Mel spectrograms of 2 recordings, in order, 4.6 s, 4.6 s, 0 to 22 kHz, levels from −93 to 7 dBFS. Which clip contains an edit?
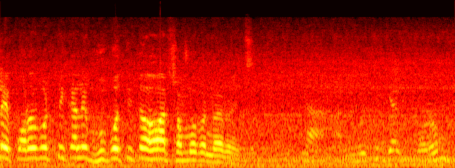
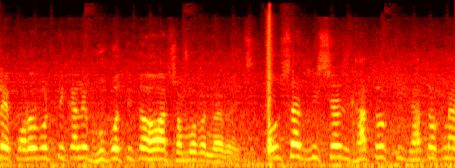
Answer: second; 1 cut; at 2.7 s

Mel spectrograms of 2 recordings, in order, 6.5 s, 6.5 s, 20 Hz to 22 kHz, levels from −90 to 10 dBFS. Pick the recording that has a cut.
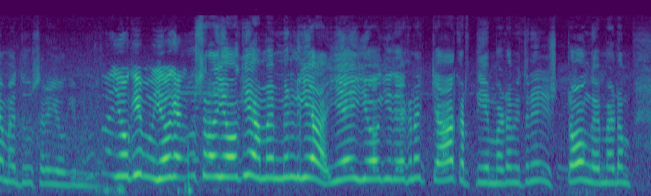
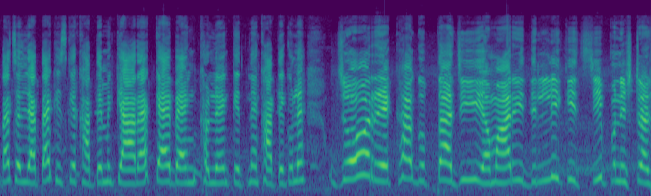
second; 1 cut; at 3.3 s

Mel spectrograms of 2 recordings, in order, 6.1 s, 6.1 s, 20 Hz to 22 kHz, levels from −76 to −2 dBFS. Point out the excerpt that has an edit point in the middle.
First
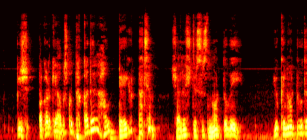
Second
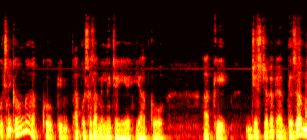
first; 1 cut; at 3.3 s

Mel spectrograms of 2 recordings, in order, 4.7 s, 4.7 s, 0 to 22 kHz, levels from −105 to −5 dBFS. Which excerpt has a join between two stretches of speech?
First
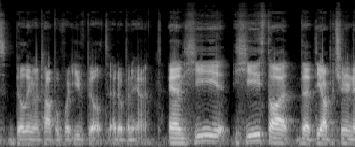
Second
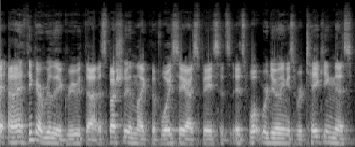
first; 2 cuts; at 2.0 s, 3.1 s

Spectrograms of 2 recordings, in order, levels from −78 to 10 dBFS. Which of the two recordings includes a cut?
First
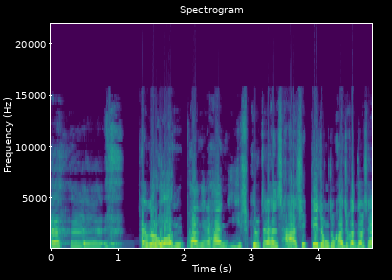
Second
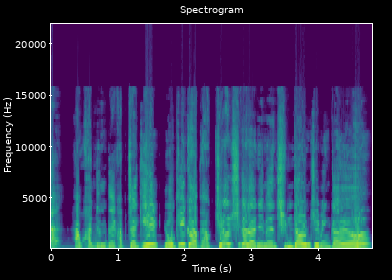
first; 1 cut; at 1.1 s

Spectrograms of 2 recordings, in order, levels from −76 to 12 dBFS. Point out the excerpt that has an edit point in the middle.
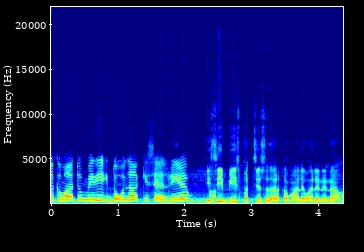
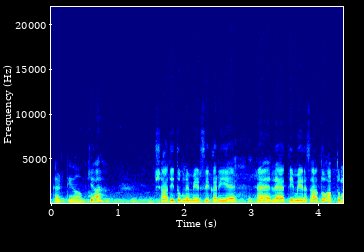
second; 1 cut; at 1.6 s

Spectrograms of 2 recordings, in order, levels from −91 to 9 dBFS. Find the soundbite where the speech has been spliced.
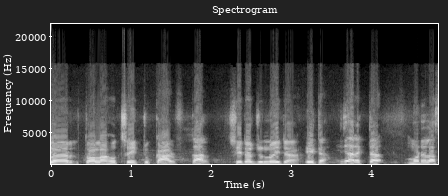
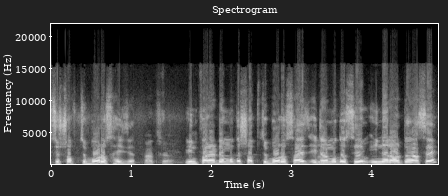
first; 1 cut; at 3.6 s

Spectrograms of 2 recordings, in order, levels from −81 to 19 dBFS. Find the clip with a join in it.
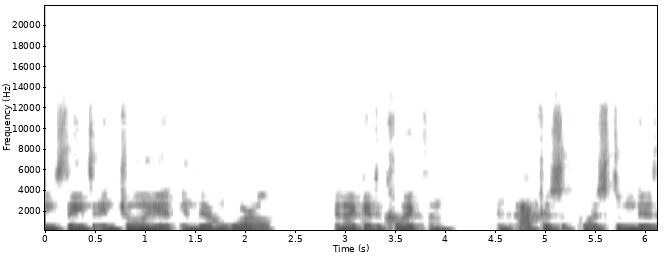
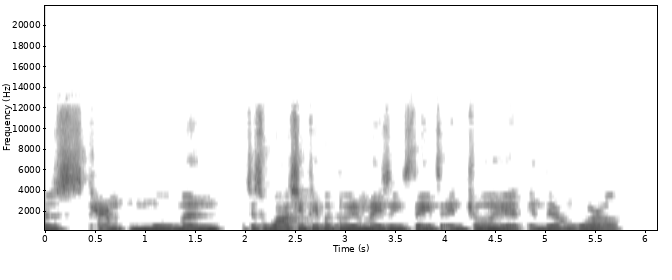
second; 1 cut; at 1.8 s

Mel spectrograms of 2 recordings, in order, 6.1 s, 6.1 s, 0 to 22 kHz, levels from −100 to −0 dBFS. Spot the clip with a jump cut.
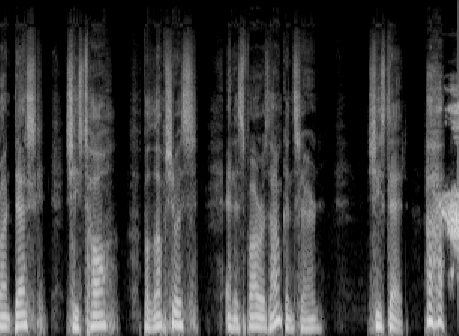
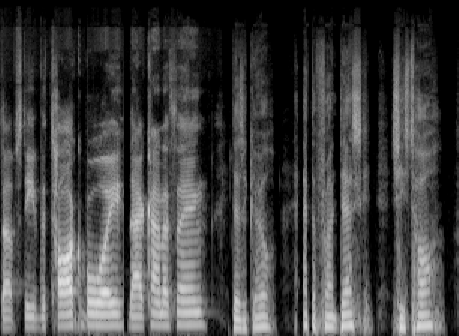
second; 1 cut; at 2.8 s

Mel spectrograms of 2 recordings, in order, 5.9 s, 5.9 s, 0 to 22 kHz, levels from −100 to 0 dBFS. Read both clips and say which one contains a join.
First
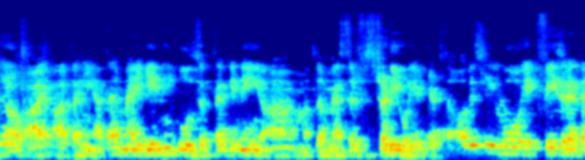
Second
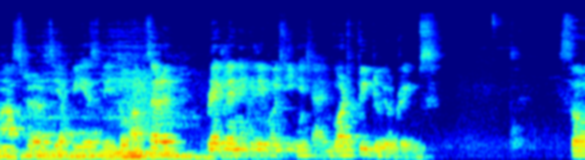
second; 1 cut; at 2.9 s

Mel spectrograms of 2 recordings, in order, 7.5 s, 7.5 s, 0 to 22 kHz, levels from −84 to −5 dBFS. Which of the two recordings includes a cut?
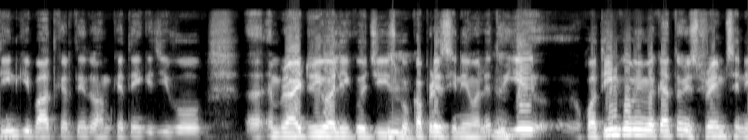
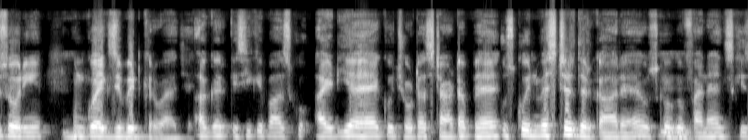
second; 2 cuts; at 2.0 s, 5.1 s

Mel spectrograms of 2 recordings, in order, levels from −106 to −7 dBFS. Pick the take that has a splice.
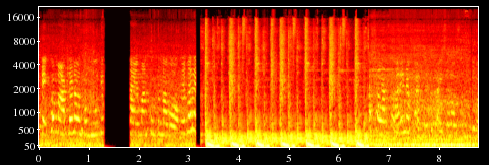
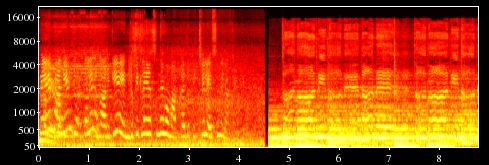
first; 1 cut; at 6.6 s

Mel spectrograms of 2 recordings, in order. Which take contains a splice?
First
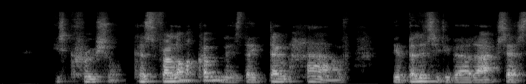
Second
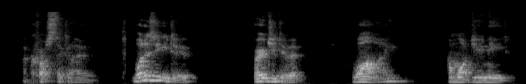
second; 1 cut; at 1.2 s

